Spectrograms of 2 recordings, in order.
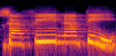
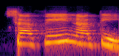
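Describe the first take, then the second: First: Said in the usual way. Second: সাফিনাতি said very slowly, each syllable spaced and held; teacher repeating the word slowly so the class can copy it; slow demo. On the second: Shown as a demonstration. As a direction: read সাফিনাতি out slowly for the students. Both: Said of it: "দেখেন".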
